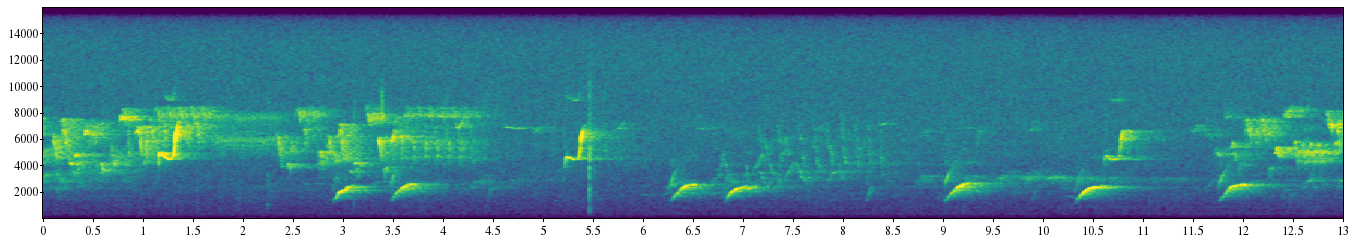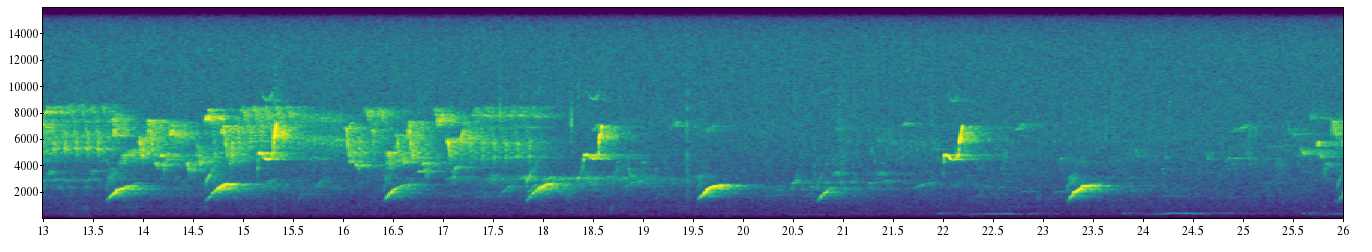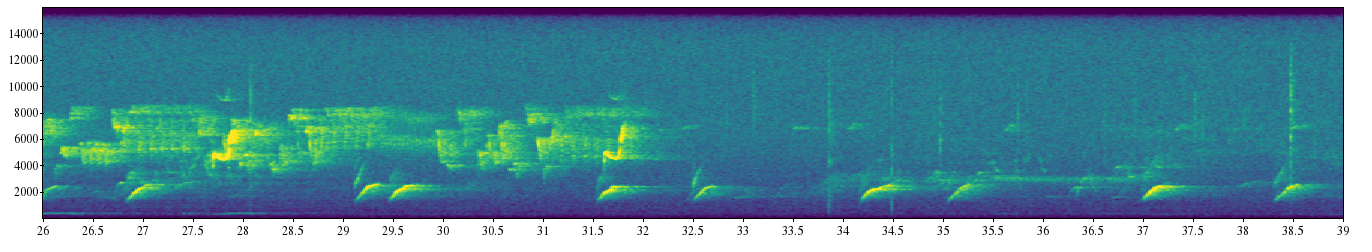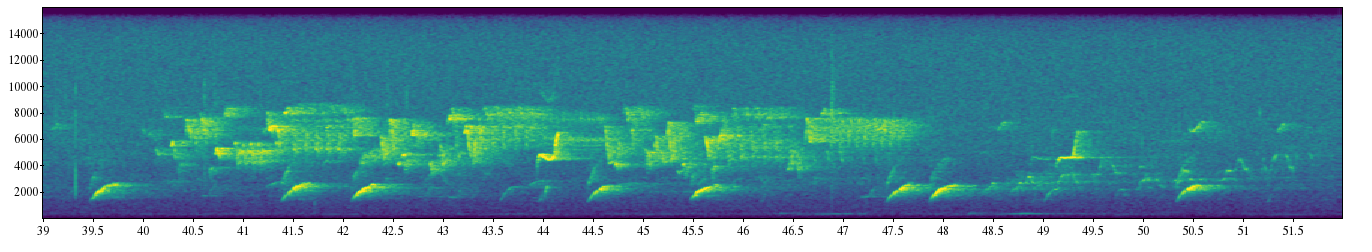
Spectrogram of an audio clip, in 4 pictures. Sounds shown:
Pacific-slope Flycatcher call, Wilson's Warbler song, insect buzz, Swainson's Thrush call, Pacific Wren song, Swainson's Thrush song, Band-tailed Pigeon song

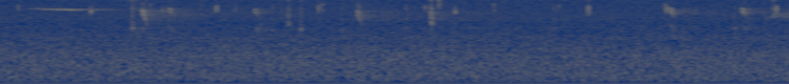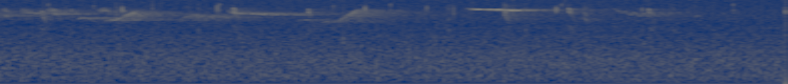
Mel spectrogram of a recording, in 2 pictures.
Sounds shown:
Pacific Wren call, Brown Creeper song, Brown Creeper call

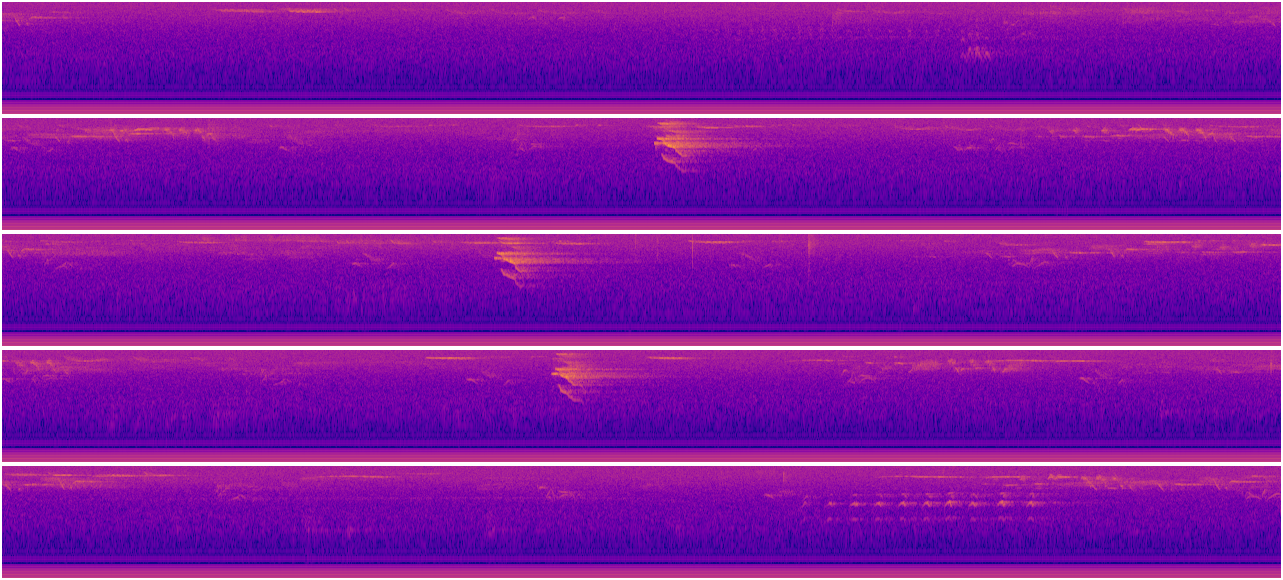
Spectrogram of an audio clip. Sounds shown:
Cassin's Vireo song, Cedar Waxwing call, Brown Creeper song, unidentified sound, Golden-crowned Kinglet call, warbler song, Steller's Jay call, Brown Creeper call, Northern Flicker call

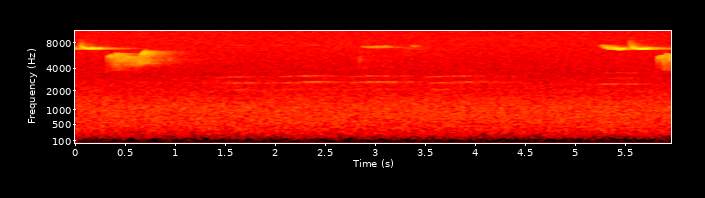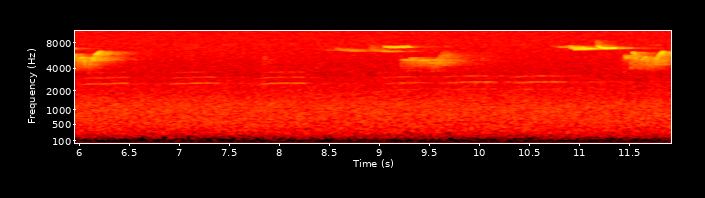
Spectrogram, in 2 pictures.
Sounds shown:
Red-breasted Nuthatch song, Brown Creeper call, Brown Creeper song

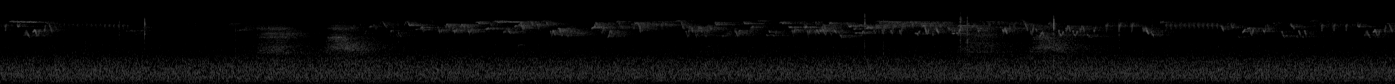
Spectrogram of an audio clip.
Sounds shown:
Brown Creeper call, Steller's Jay call, Pacific Wren song, Pacific-slope Flycatcher call

